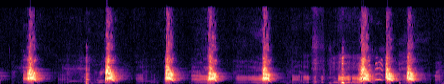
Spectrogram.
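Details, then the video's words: Female West Highland White Terrier barking to ask for her dinner: about eight short, sharp barks spaced irregularly, roughly one every second, with a person's voice talking between them. "Westie Barks For Her Dinner"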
